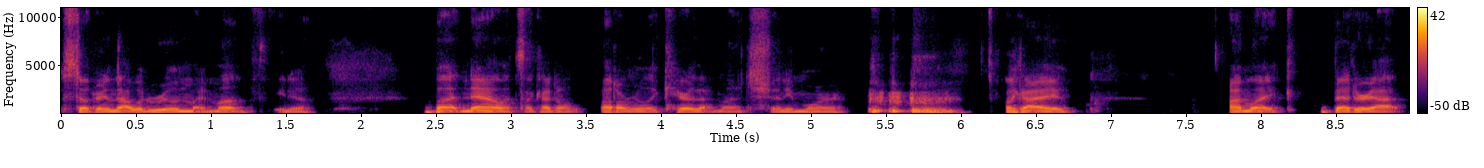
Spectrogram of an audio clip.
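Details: Stuttering in an adult male who stutters openly and says he is getting better at owning it with age, in real conversational speech.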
